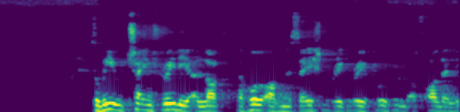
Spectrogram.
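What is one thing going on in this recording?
A man speaks through a microphone to a room, with pauses.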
